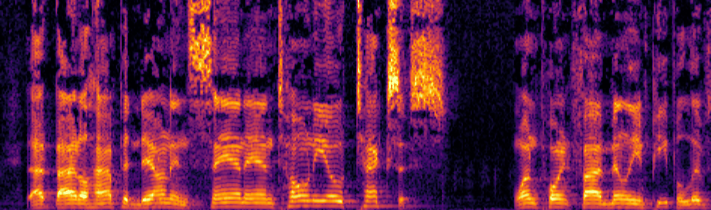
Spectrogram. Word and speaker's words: San Antonio: Again, modified wide A on San. Repeat that after me. Sayan. Sayan. Not a San. Not San Antonio, but San. Antonio. Another an in the beginning. Antonio. Antonio. However, the an isn't getting the stressed part in this word. The O in the middle is Antonio. That's when it goes up in pitch a little bit, gets kind of stronger, more stretched out. San Antonio.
